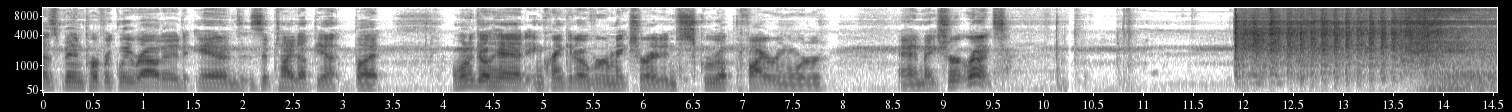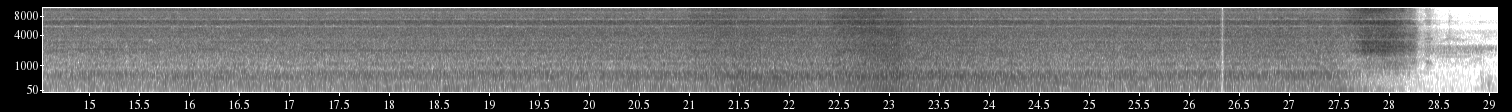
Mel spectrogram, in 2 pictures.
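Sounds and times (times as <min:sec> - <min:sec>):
pickup engine starting and running: 0:11.7 - 0:28.5.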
